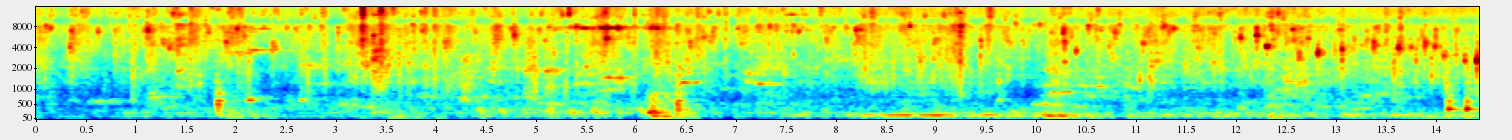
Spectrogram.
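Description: Garlic, ginger and green chillies frying in oil in a nonstick wok with a faint sizzle, while a silicone spatula stirs them, with light scraping clicks against the pan.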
